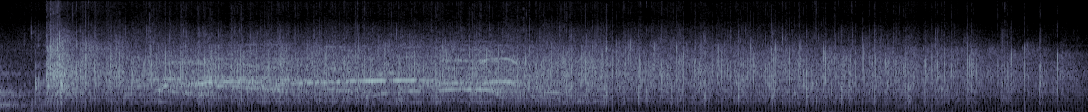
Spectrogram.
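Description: Audience applauding, starting about half a second in and going on steadily, fading near the end, with some cheering voices over it in the first half.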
